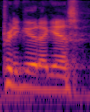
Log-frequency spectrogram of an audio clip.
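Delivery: withholding coach shrugging it off; lukewarm praise. Retold or imitated. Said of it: "All right".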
